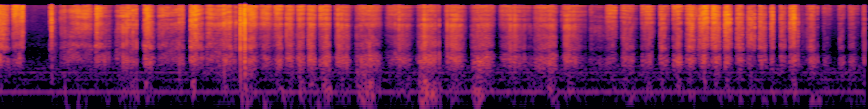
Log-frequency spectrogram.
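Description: Long nails scratch and rub in quick, repeated strokes over the embossed printed letters on the matte, textured card cover of a closed small paperback copy of *On Tyranny*. Each stroke makes a dry, bright rasping scrape with a very short decay. A sharper click stands out near the start, and a faint steady low hum runs underneath throughout.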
